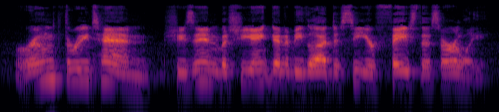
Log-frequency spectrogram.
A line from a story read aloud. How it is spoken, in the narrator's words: he growled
